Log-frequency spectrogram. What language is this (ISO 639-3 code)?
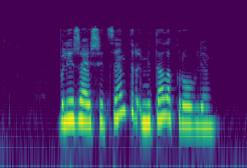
rus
